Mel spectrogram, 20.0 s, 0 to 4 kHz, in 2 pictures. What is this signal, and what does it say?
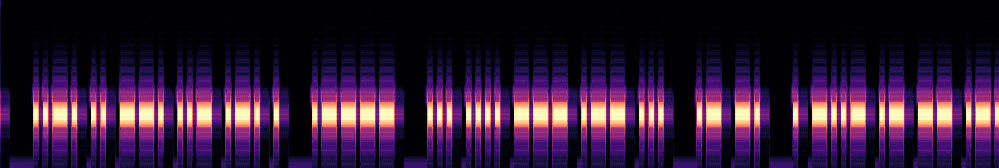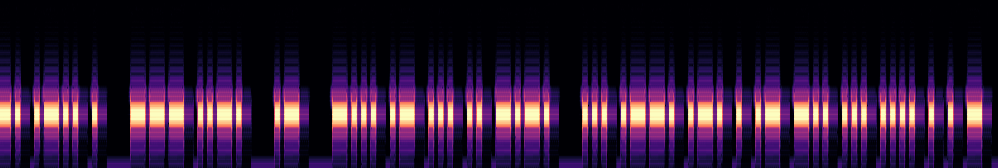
Morse code, heard as a keyed tone, about 25 wpm, 750 Hz. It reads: FIGURE 1 SHOWS AN EXAMPLE OF A BASIC SPREADSHEET
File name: Morse / 25WPM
